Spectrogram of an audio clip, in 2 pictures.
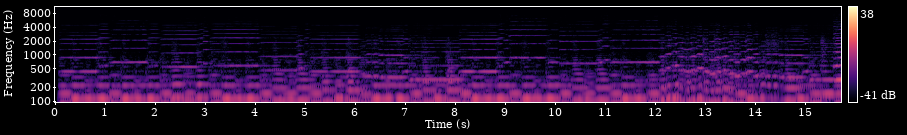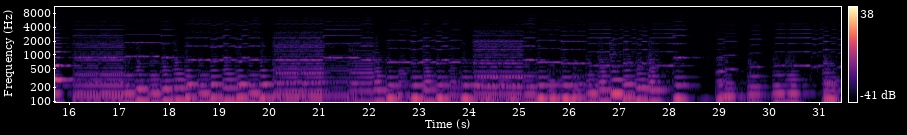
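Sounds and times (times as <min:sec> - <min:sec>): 
bass: 0:00.0 - 0:31.4
violin: 0:00.0 - 0:31.4.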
